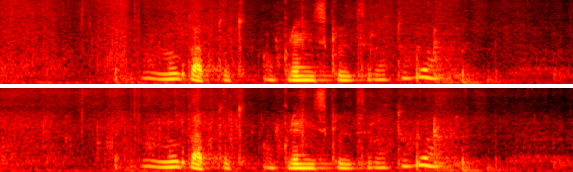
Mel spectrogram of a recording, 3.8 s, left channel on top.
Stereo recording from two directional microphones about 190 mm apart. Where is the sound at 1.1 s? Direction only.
Centre (ahead or behind).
